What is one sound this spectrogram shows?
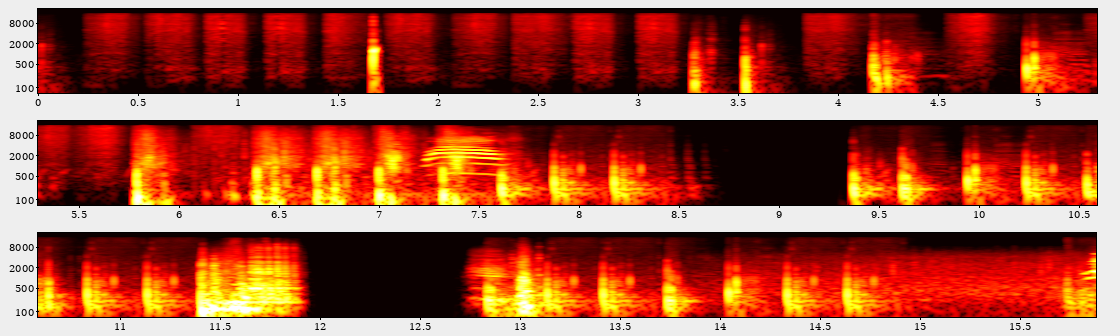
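Footsteps thud across grass and wooden floor.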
